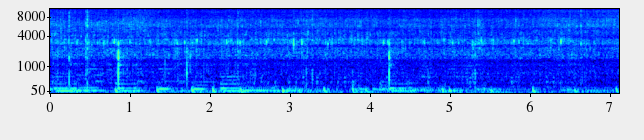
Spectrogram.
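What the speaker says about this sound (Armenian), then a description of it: "Մի կողմը տապակում ենք, հետո դարձնում ենք մյուս կողմ։" Shrimp sizzle steadily in a hot pan for shrimp pasta, a dense continuous frying hiss broken by occasional clicks and light scrapes as the pieces are turned over, close and without talk.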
